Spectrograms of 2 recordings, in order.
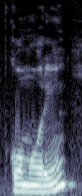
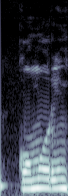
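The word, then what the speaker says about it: Comorin: इसी कुमारी अंतरीप को उनका उच्चारण कोमोरिन के नाम से आता होता था।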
